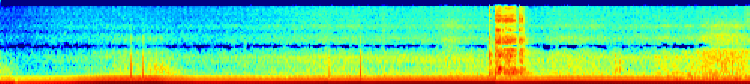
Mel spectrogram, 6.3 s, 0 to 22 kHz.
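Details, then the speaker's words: Velodyne F-1200-B subwoofer after repair of the servo circuit that caused growing low-frequency oscillation: clean, deep, steady test tone with no pumping or wandering rumble. Working properly. "yeah it's not oscillating that's good other than the signal I put in it see I can crank it up and you can see it hit its limiter it doesn't clip and it doesn't distort it just maxes out"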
